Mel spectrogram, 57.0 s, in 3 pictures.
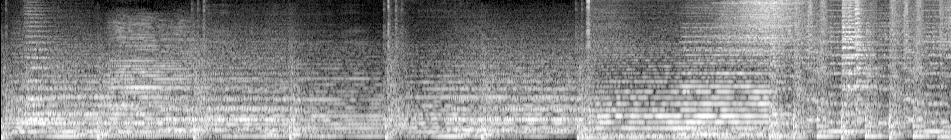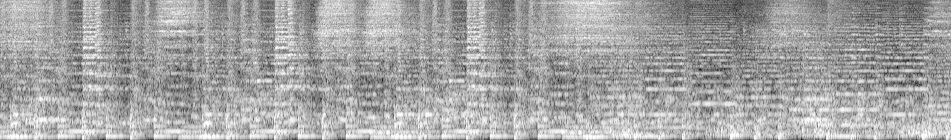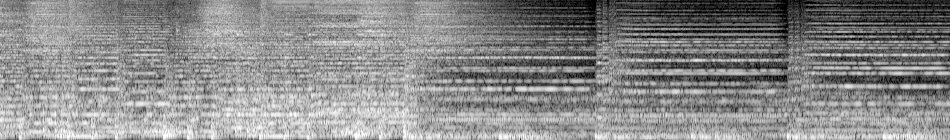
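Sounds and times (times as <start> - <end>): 
army march boss music: 0.0 - 57.0.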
